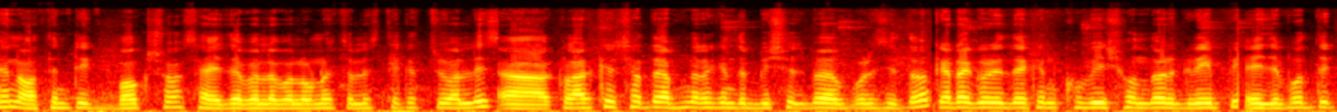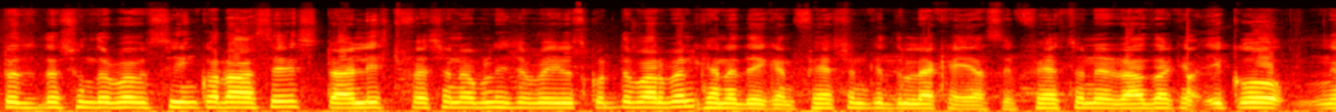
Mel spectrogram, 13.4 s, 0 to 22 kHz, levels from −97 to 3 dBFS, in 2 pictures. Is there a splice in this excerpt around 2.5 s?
yes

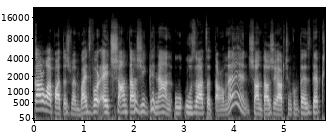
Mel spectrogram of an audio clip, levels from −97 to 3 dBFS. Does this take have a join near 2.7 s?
no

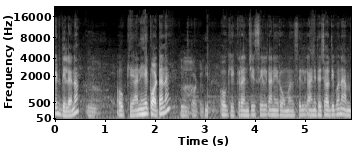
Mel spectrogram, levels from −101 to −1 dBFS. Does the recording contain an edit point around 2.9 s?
yes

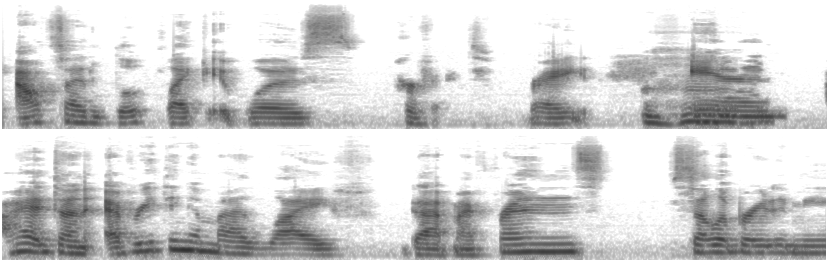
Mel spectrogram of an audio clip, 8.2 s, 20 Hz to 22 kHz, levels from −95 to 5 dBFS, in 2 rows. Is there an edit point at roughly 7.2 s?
no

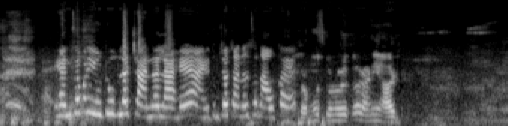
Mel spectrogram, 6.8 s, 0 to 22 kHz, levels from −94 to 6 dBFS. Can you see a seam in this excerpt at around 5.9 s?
yes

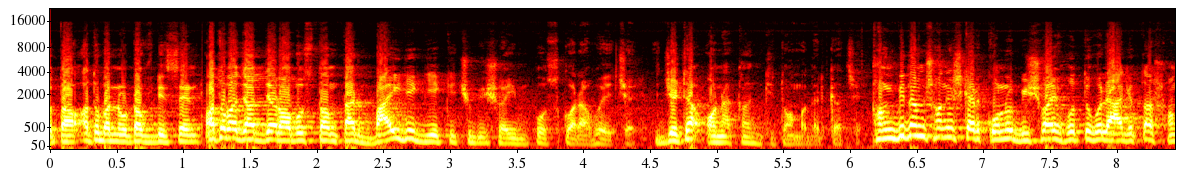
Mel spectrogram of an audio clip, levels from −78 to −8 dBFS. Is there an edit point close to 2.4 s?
no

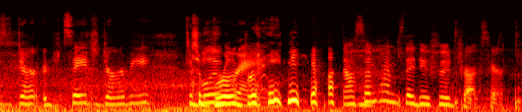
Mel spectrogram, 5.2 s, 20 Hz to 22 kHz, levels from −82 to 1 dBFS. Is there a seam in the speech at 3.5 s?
yes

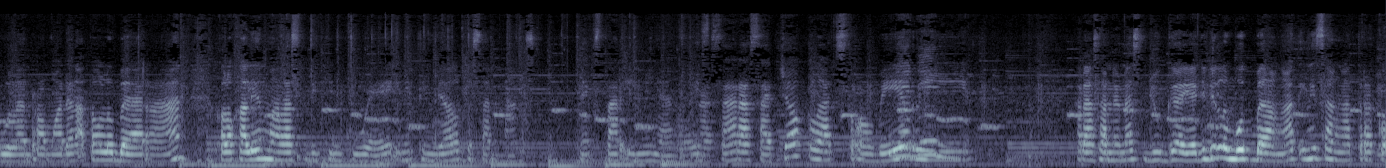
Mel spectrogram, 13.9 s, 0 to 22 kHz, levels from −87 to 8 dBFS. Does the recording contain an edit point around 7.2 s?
yes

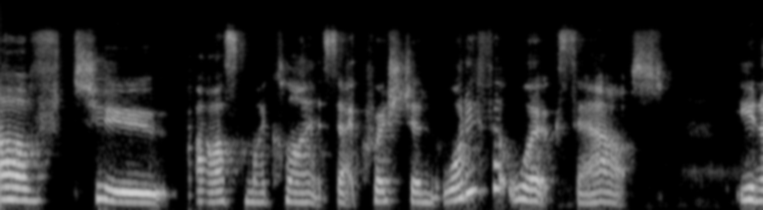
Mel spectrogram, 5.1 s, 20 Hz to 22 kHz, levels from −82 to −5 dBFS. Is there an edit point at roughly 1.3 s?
no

